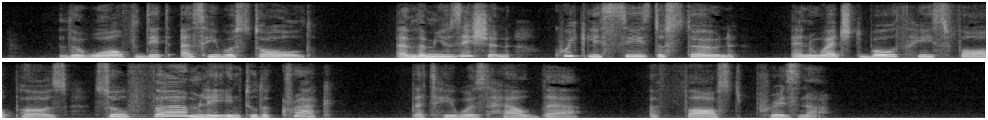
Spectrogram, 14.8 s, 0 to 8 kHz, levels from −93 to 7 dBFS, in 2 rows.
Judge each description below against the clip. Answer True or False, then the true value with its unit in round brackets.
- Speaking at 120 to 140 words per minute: True (135 wpm)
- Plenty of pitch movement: False (5.0 semitones)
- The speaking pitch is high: True (205 Hz)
